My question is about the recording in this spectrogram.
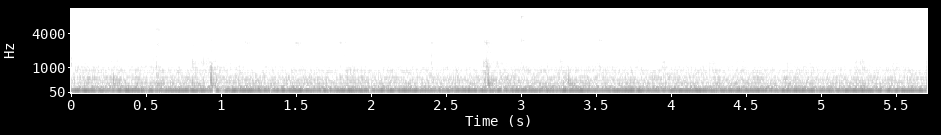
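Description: Quiet close-miked chewing of food, with faint scattered wet clicks from the mouth, over a steady low hum.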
